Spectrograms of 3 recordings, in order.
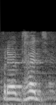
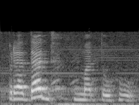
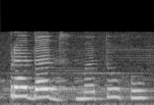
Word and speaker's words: ಪ್ರದಧ್ಮತುಃ: ಪೂರ್ತಿ ಮ ಇದೆ ಇದೆ ಗಡಿಬಿಡಿಯಲ್ಲಿ ಬಾಯಿಂದ ಪ್ರದದ್ ಅಂತ ಬರಬಹುದು ಆದರೆ ಅದು ತಪ್ಪಾಗಿದೆ ಸರಿಯಾದ ಉಚ್ಚಾರಣೆ ಪ್ರದದ್ದ್ ಮತುಹು ಪ್ರದದ್ ದ ಆದ ನಂತರ ಅರ್ಧ ದಕಾರ ಬರಬೇಕು ದಿವ್ಯೌ ಶಂಖ ಪ್ರದದ್ಮತುಹು ಇಲ್ಲಿ ತುಂತ ನಂತರ ವಿಸರ್ಗ ಬಂದಿದೆ ಅದರ ಉಚ್ಚಾರಣೆ ರಸ್ವ ಹೂ ಬರಬೇಕು ಪ್ರದದ್ಮತುಹು ಪೂರ್ತಿ ಶ್ಲೋಕ ತತಶ್ವೇತೈರ್ಹಯೈರ್ಯುಕ್ತೆ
